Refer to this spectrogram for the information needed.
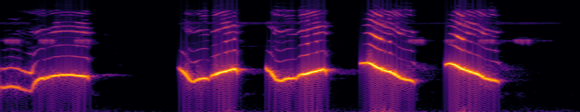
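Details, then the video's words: Forest-bred mature laughingthrush kept as a decoy, singing one dipping then rising whistle, a pause, then four loud rich whistled phrases, the first two upslurred, the last two sliding downward. "Tiếng chim khứu mồi già rừng"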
